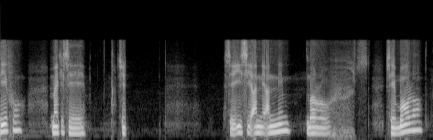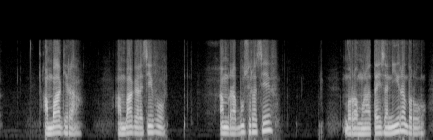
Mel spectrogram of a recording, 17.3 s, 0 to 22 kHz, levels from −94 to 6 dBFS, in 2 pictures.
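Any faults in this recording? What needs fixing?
Throughout the speech, 4-bit ADPCM compression adds a gritty hiss that rises and falls with the voice, and sharp attacks break up where the adaptive step size lags behind sudden jumps. The 64 kbps rate fits 4-bit samples at a 16 kHz sample rate, and nothing reaches above 7.7 kHz. On a spectrogram, there is a hard ceiling at 7.7 kHz and a broadband noise wash under loud syllables. Keep the master as uncompressed PCM or use a modern codec.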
